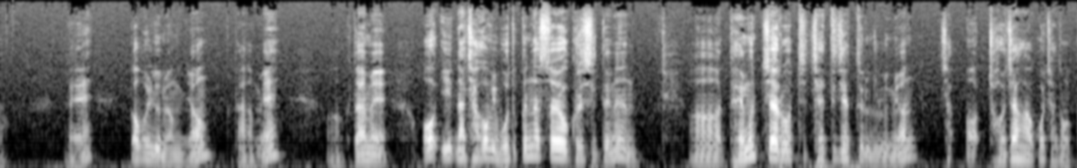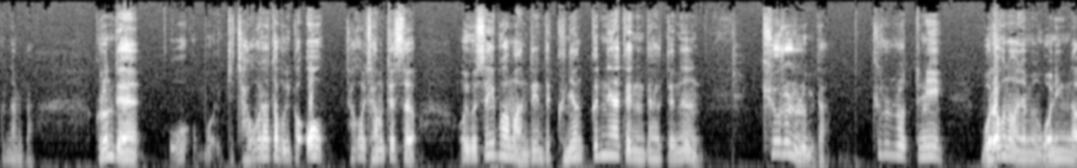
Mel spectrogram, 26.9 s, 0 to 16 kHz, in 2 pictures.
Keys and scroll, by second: 15.5-17.2 typing, 21.9-23.9 typing, 24.1 Return.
